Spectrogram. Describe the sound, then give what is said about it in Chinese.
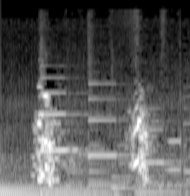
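A puppy named Tiantian barks twice, short high-pitched yips spaced about a second apart, over a steady low background hum with no talking. “每天晚上，调调就会摇着尾巴，蹦蹦跳跳的一路小跑，来到小山坡上的一座大房子前面，看望他的好朋友小狗甜甜。”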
